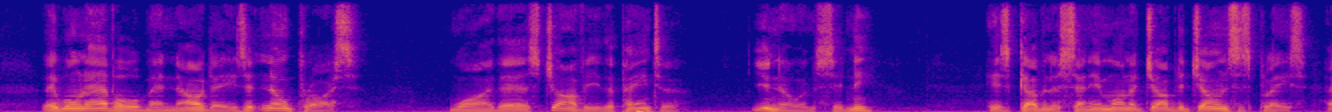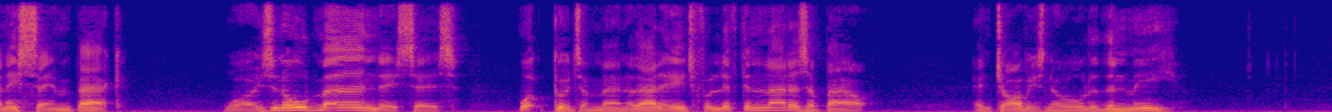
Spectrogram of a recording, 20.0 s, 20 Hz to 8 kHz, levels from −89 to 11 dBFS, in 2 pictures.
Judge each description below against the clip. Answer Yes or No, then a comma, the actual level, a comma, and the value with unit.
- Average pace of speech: Yes, average, 170 wpm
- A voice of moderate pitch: No, low, 115 Hz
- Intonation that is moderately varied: No, wide, 6.0 semitones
